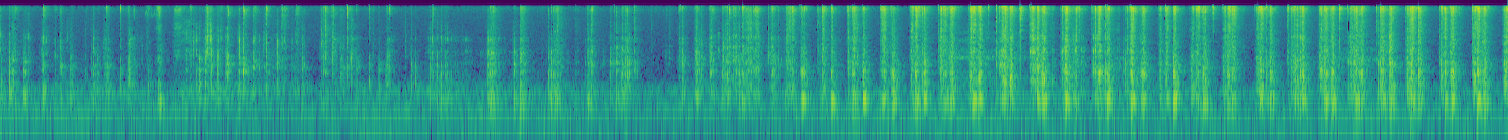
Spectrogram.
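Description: A black plastic paddle hairbrush with plastic bristles is held in one hand while fingertips flick and strum across the bristles. Rapid, dry, crackly ticks and short bristly rasps run throughout, softer and more scattered at first, then louder and more rhythmic in the second half.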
